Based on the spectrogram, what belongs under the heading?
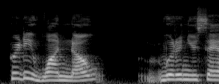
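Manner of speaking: usual speaking voice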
